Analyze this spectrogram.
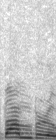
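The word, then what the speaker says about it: Bamburgh: cheated, and it's now "The Laidly Worm of Bamborough," which is a couple of miles up the coast.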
